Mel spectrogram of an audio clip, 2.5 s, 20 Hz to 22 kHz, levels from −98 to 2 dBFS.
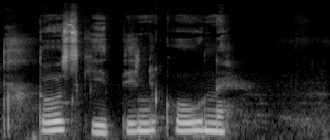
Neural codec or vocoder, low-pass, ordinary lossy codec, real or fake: none; 19.8 kHz; none; real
